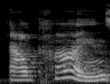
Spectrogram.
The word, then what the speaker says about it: alkyne: move on to the alkynes and that's how you say it alkyne all right and and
